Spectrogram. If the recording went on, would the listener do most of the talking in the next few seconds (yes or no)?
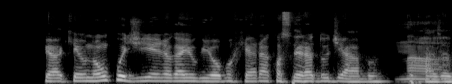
no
